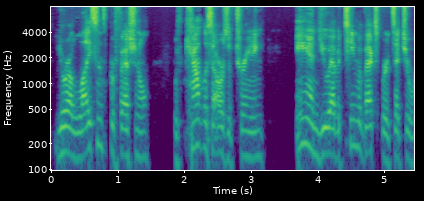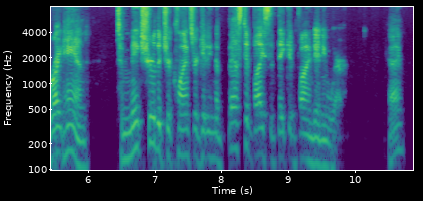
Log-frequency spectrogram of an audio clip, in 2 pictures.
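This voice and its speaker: A man's voice: a little high, normal speed, husky. A man giving a recorded sales training presentation, emphatic and coaching, checking in often with his listeners. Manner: emphatic, coaching, frequent "okay?" check-ins.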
